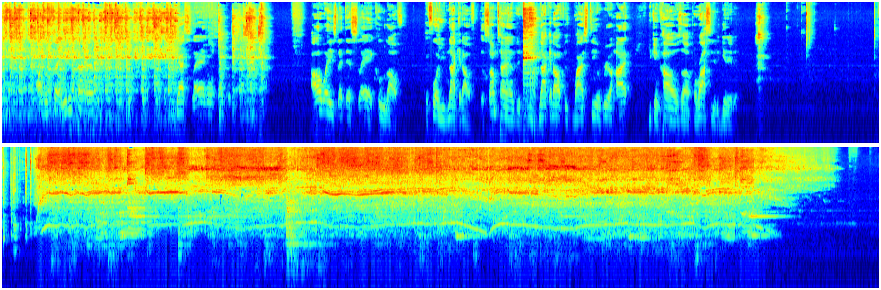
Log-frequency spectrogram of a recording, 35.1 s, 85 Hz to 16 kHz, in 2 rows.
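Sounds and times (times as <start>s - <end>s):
angle grinder on steel: 0.0s - 3.6s, 18.2s - 34.3s.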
